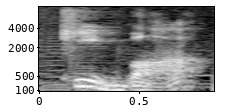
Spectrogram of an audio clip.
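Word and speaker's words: Kimber: Ma William Billy Kimba, come lo pronunciano loro, non sono in grado, però mi faceva ridere.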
